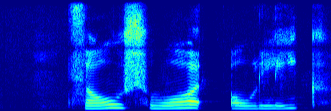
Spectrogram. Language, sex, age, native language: Icelandic, male, 9, Icelandic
